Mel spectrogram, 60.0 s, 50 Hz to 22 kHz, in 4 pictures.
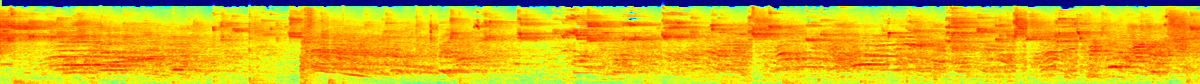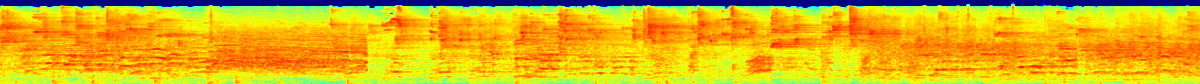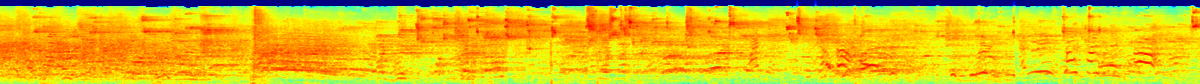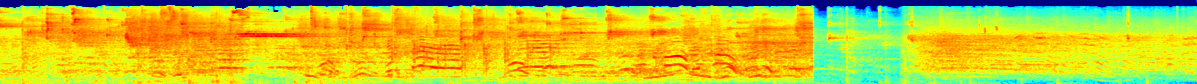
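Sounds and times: chatter and shouts: 0:00.0 - 0:59.9.

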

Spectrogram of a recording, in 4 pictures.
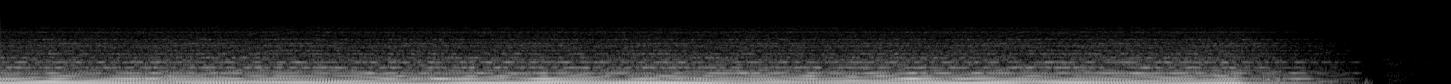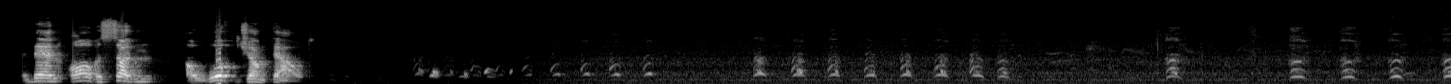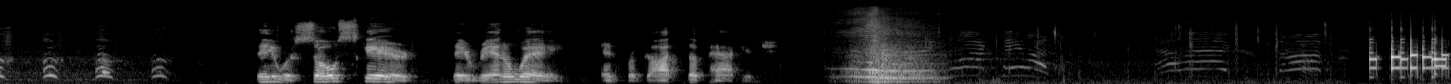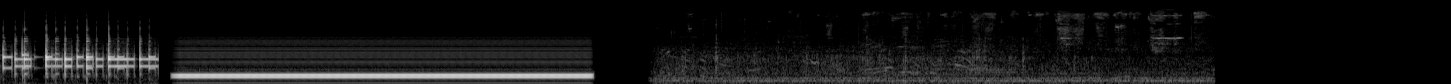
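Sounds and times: voices: 0:22.0 - 0:26.5
telephone dial tone: 0:43.0 - 0:49.5.

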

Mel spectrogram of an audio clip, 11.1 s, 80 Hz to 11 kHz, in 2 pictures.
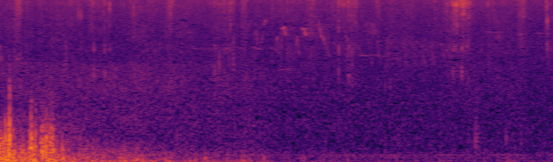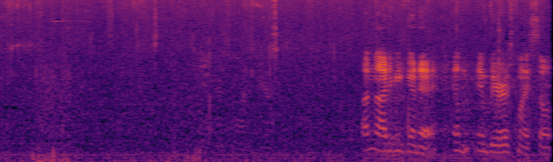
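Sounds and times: wind on microphone: 0:00.0 - 0:03.5, 0:05.8 - 0:06.4
footsteps on asphalt: 0:00.1 - 0:11.0.

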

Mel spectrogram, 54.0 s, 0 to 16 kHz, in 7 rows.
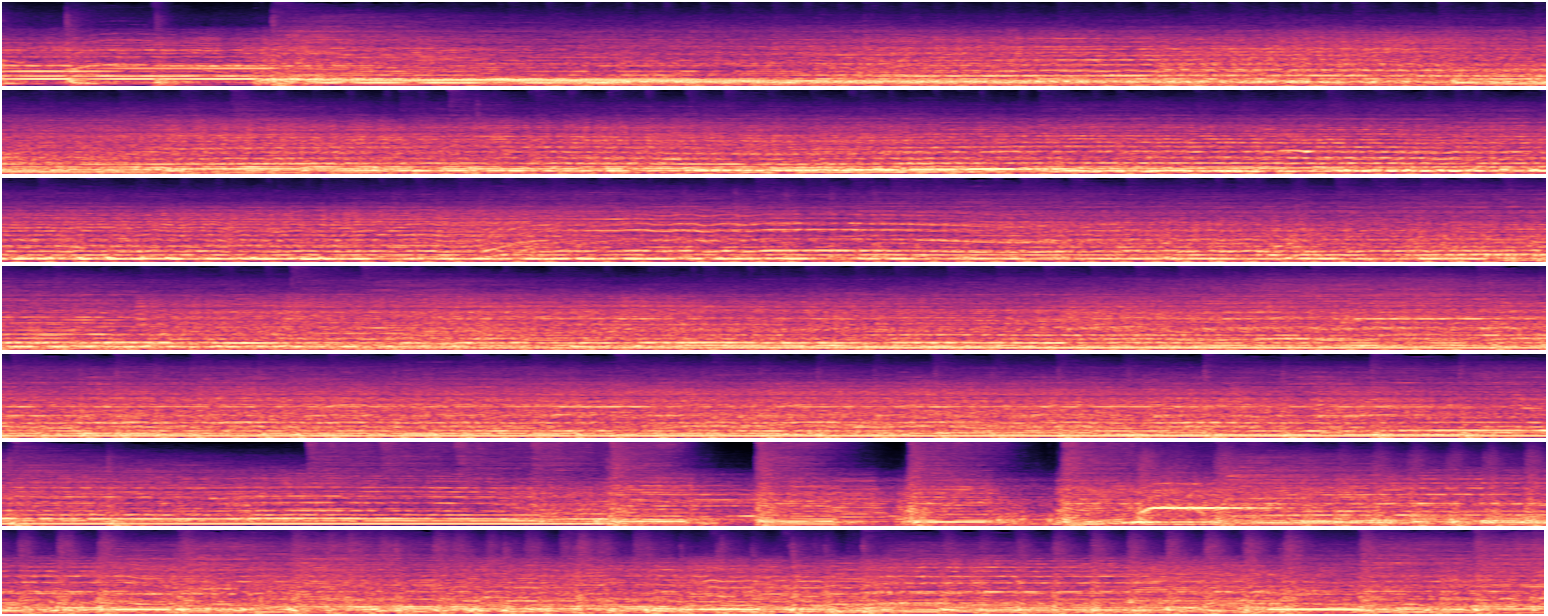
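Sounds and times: bass guitar: 0:00.0 - 0:54.0
drum kit: 0:00.0 - 0:54.0
electric guitars: 0:00.0 - 0:54.0.

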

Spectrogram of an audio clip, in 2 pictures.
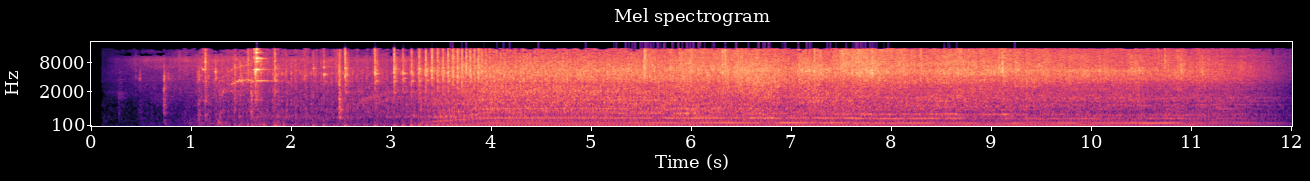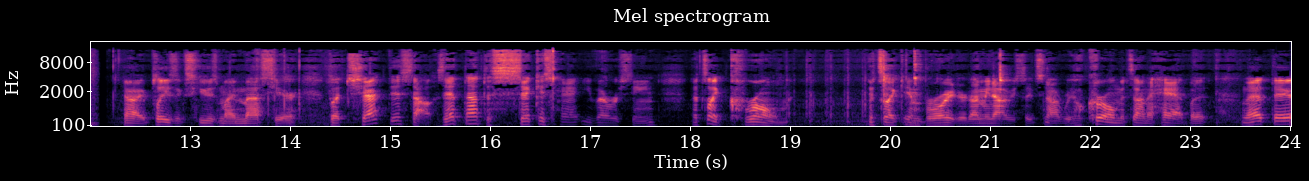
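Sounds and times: engine starting and running: 0:00.2 - 0:12.1.

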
